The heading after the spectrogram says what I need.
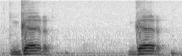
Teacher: Now a voiced velar plosive.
